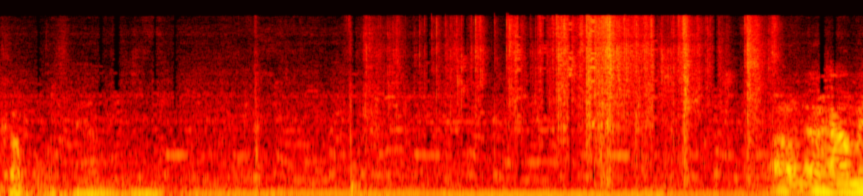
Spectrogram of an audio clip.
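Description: Trading cards being handled, with a run of rustling and sliding noises in the second half, over background music with a steady low bass line.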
